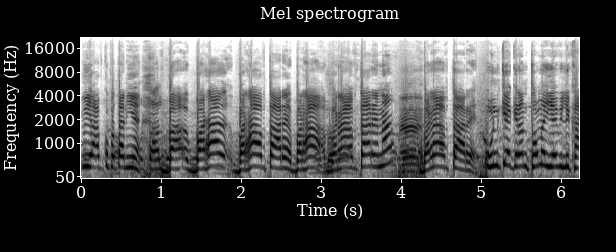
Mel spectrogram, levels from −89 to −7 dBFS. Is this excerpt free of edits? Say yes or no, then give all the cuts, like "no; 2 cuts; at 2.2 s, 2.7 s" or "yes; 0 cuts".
no; 1 cut; at 4.9 s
